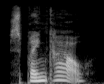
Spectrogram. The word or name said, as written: springgrav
